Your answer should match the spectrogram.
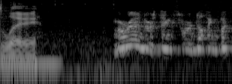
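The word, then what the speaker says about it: Lei: I keep wanting to say Lee, but I'm pretty damn sure it's pronounced lay.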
